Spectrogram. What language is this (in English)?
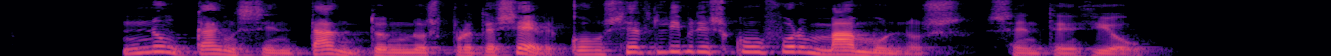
Galician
